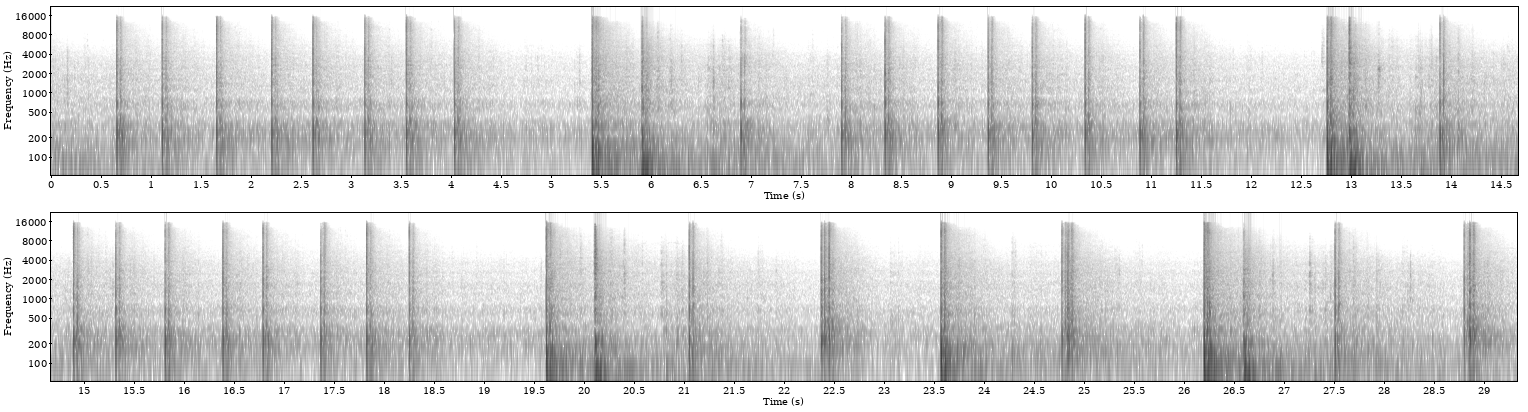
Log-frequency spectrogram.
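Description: Aerial firework shells bursting: a deep boom every several seconds, each followed by a quick run of sharp cracks, two or three a second.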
